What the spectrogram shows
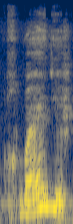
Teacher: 1909 році зауважував що зважаючи на те що звук ф у більшості українського народу вимовляється як хв перед голосними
